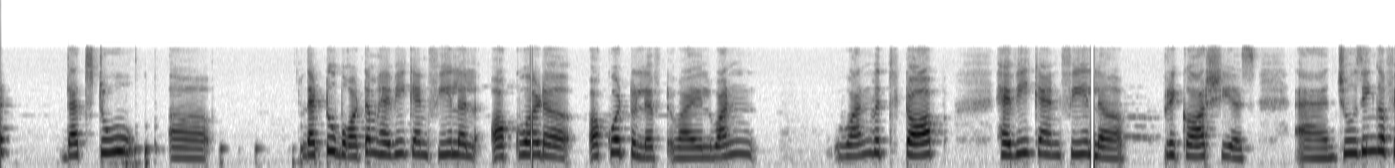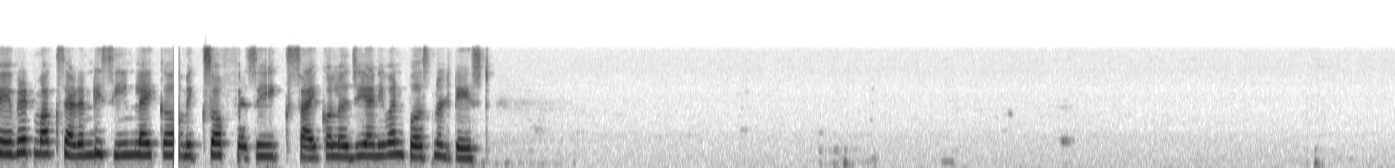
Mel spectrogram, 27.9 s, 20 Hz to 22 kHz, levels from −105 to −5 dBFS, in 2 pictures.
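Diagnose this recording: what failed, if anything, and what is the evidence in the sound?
Network-stage packet loss on an ADPCM call at 5.30, 10.90 and 15.68 s leaves hard-edged silent holes of 20, 40 and 60 ms, roughly one to three packets. The decoder's predictor and step size drift from the sender's, so speech resumes slightly distorted.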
